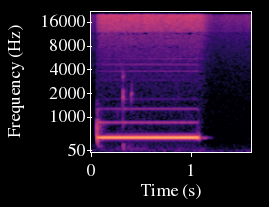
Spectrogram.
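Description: A telephone ringback tone sounds while a call is placed to someone's mother: one steady, mid-pitched tone held for about a second, then silence.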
